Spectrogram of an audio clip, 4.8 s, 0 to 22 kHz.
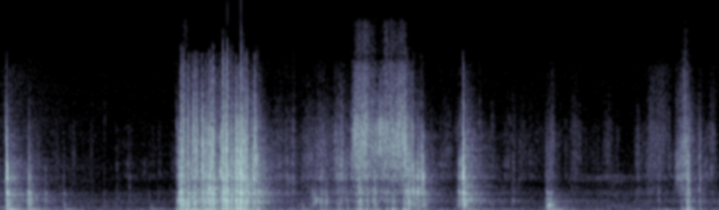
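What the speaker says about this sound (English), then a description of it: "Let's get 4 shuffles here for Cancer." Tarot cards are shuffled in a long riffling burst, followed by a few shorter flicks and taps, close up and otherwise quiet.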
